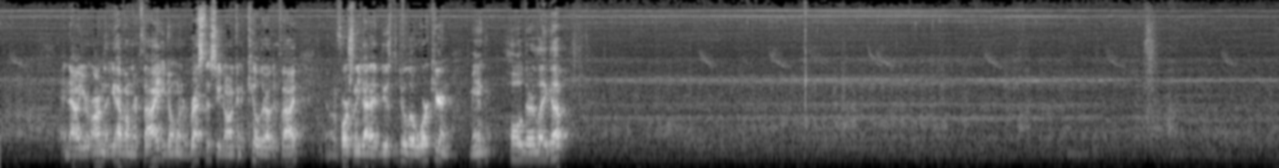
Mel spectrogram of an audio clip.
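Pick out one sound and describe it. A massage gun whirs steadily as it pulses against a leg.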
